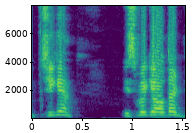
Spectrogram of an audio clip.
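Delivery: ordinary delivery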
